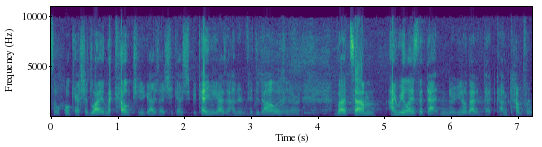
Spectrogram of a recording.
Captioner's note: audience: Laughter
